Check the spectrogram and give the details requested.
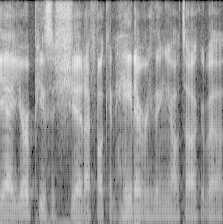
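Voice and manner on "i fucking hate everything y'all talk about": ordinary talk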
